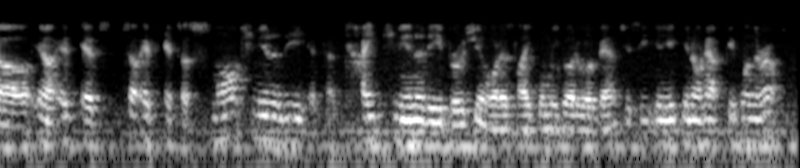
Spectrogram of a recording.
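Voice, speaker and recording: Audible room echo hangs around this man's voice. He rushes along at a very fast pace, his pitch varying in an ordinary way. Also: medium pitch for a man. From southwestern Ontario, Canada (London, Ontario). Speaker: head of an economic development agency. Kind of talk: radio talk show interview.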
